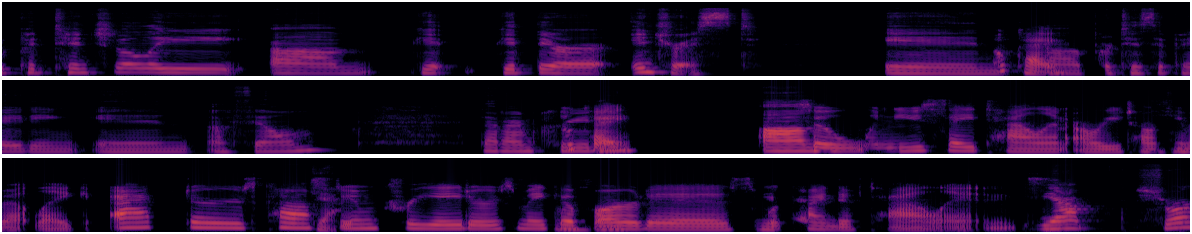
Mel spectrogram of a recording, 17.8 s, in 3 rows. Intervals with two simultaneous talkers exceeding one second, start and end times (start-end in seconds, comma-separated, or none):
none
